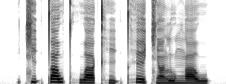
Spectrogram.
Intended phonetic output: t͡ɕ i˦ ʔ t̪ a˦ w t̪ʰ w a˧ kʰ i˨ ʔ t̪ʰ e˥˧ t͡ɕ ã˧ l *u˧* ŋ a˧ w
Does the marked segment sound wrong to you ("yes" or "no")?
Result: no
